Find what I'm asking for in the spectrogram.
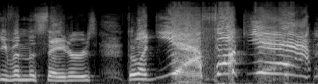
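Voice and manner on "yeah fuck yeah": mock sloppy, very high, drawn-out drunken whoop. Imitating drunken satyrs cheering at a rodeo: imitating drunk cheering satyrs. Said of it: "Everyone else is just drunk as shit".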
